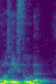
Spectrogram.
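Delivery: monotone, flat, level, no rise or fall. Showing how intonation tells questions from statements, flat, level intonation. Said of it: "sem nenhuma entonação".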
